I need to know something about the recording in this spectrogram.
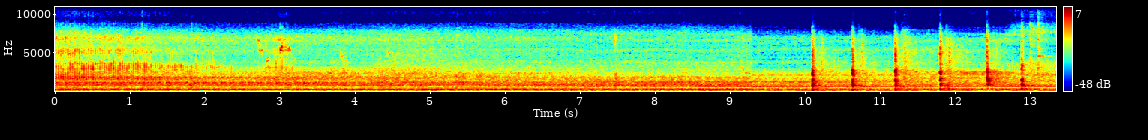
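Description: A heavy truck's diesel engine idles steadily nearby.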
